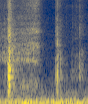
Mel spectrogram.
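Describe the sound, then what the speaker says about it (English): A plastic stencil mask peeled off paper in a few quick crackly tugs, short papery rips close and quiet, no voices. "So now I'm gonna try to peel this up."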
